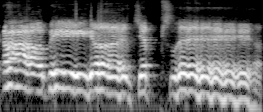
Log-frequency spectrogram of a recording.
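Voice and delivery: slow hammed-up [name] croon; [name] impression. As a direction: drag it out like a bad [name]. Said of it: "that's my [name]".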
